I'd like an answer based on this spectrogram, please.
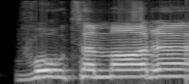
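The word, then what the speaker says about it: Woltemade: Saka 7, Kudos 2, Reinders 1, Semenyo 4, Voltamada, have I said it right?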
